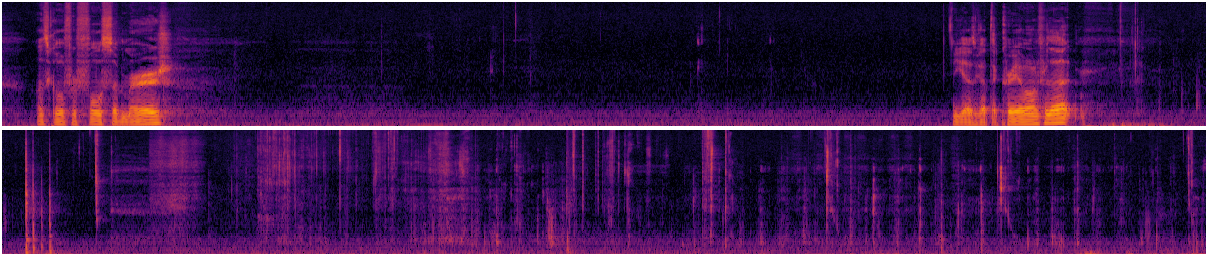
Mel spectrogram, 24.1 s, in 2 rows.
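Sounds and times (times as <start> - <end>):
chewing chicken wing: 14.4 - 24.0.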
